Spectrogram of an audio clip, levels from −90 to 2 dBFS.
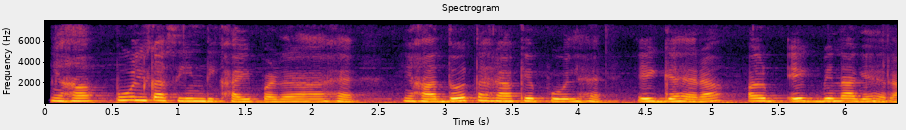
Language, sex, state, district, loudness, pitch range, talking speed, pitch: Hindi, female, Punjab, Fazilka, -14 LUFS, 230-260 Hz, 185 wpm, 240 Hz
